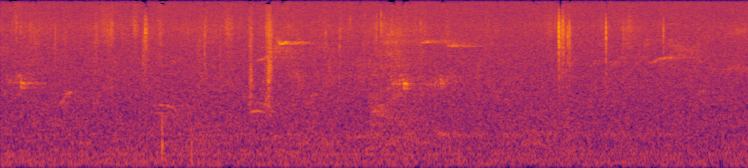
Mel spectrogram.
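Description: Birds calling in short, scattered chirps and whistles over a faint steady outdoor background, with a few brief sharp clicks.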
